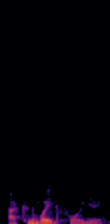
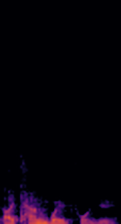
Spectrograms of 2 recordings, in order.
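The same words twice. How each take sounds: First: The word 'can' is reduced and weak. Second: The word 'can' is full and strong. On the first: The speaker calls it right. "So it becomes can" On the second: The speaker calls it wrong. "we don't say"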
